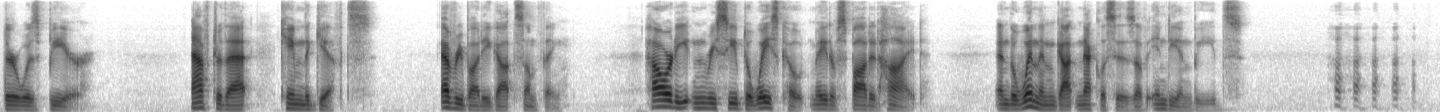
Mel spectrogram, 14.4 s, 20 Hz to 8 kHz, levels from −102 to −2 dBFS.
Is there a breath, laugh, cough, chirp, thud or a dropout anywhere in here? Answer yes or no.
yes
